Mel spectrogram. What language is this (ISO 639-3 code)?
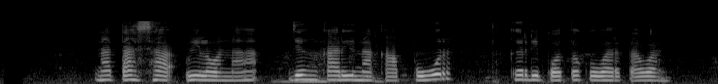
sun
